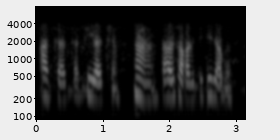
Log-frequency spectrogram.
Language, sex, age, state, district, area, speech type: Bengali, female, 30-45, West Bengal, Bankura, urban, conversation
